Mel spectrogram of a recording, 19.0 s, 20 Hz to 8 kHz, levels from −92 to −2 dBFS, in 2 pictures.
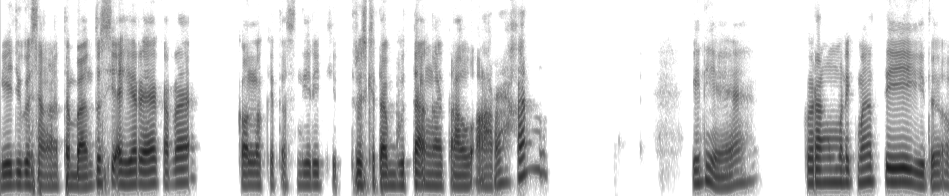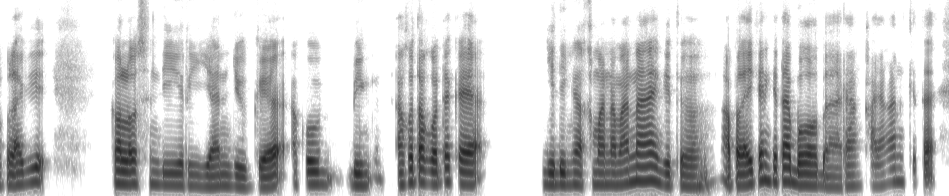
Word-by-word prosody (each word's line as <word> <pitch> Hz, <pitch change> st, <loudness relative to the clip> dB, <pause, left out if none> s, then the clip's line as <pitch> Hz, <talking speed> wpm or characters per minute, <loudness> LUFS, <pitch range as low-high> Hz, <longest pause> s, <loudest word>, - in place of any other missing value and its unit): dia 125 Hz, -, +4 dB
juga 135 Hz, 0 st, +3 dB
sangat 125 Hz, -2 st, -3 dB
terbantu 120 Hz, +2 st, +3 dB
sih -, -, 0 dB
akhirnya. 145 Hz, +1 st, +5 dB
Karena 150 Hz, +3 st, +2 dB, 0.5 s
kalau 130 Hz, +1 st, +2 dB
kita -, -, -9 dB
sendiri 130 Hz, 0 st, -3 dB
kit -, -, -12 dB
terus 135 Hz, -2 st, +2 dB
kita -, -, +3 dB
buta 130 Hz, 0 st, +2 dB
nggak 125 Hz, -1 st, -1 dB
tahu 120 Hz, 0 st, +1 dB
arah 125 Hz, +6 st, -2 dB
kan 225 Hz, +5 st, +2 dB, 1.6 s
ini 150 Hz, +4 st, -2 dB
ya 140 Hz, +10 st, -5 dB, 0.5 s
kurang 160 Hz, 0 st, +2 dB
menikmati, 160 Hz, -2 st, +2 dB
gitu. 125 Hz, +1 st, -2 dB
Apalagi, 135 Hz, +5 st, -1 dB, 0.6 s
kalau 145 Hz, -1 st, +4 dB
sendirian 125 Hz, -4 st, -4 dB
juga 110 Hz, 0 st, +1 dB
aku 140 Hz, 0 st, 0 dB, 0.2 s
bing 130 Hz, -1 st, -2 dB, 0.3 s
aku 135 Hz, +4 st, -1 dB
takutnya 155 Hz, +1 st, +3 dB
kayak 140 Hz, -3 st, +3 dB, 0.6 s
jadi 135 Hz, 0 st, 0 dB
nggak 135 Hz, -2 st, -2 dB
ke -, -, -13 dB
mana-mana 145 Hz, +7 st, +2 dB
gitu. 130 Hz, -, -2 dB, 0.4 s
Apalagi 135 Hz, -3 st, +3 dB
kan 185 Hz, -, 0 dB
kita 165 Hz, +1 st, +4 dB
bawa 130 Hz, -1 st, +4 dB
barang, 125 Hz, +2 st, -6 dB
kadang 130 Hz, +4 st, -9 dB
kan 165 Hz, -, -7 dB
kita, -, -, -4 dB
135 Hz, 140 wpm, -23 LUFS, 125-155 Hz, 1.6 s, akhirnya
